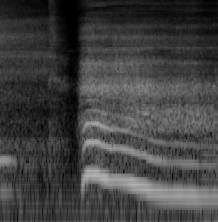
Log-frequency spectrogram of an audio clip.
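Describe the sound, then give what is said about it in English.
A midwife demonstrates breathing for labour: a quick, sharp inhale, then a long, loud voiced exhale whose tone slowly sinks in pitch. “sometimes I don't speak. I just breathe the way I need them to breathe.”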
